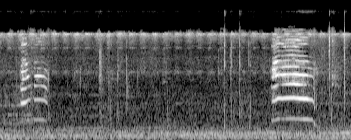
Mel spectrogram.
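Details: Pregnant domestic cats meowing: a short meow at the start and a longer, louder, sustained meow near the end, separated by quieter background noise.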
